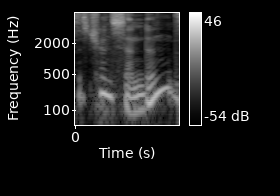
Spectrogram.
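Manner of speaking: voice tilting up at the end of transcendent. Quoting Trevor after recording an audition tape: Trevor voice with rising end. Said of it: "an uptick in his voice at the end".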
